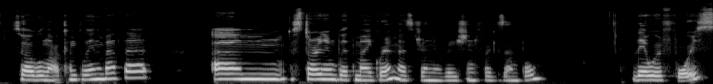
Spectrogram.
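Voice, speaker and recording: The voice has a French accent and a dark, mellow tone. The sound is dry and close, with no echo. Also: woman. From French Polynesia (Tahiti and a smaller island). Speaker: translator, podcast guest. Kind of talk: casual interview chat.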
